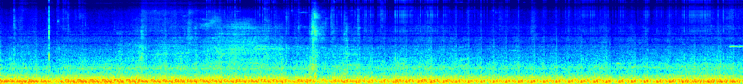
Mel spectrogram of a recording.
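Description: Traffic passes close by on the road.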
